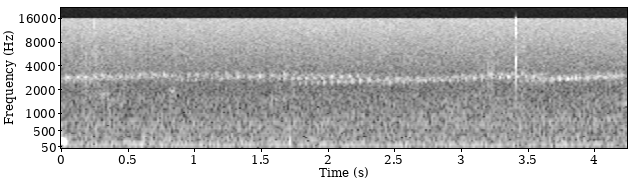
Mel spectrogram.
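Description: Crickets trilling steadily: two high, finely pulsed trills at slightly different pitches overlap, over a faint low hum.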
